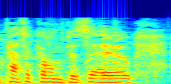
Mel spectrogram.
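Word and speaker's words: Patacón Pisao: The great man, Johnny Ventura, with what I'm calling Patacón Piseo, but John Bonfiglio probably can pronounce it slightly better than me. – No, I think it's good. I think since Chorizo, your pronunciation has been spot on.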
